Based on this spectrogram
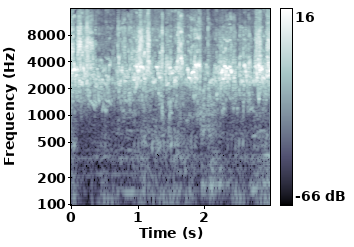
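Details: Two male Australian budgies warbling and chirping in rhythmic waves, each surge of scratchy, whistled notes swelling for about half a second before the next one follows.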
